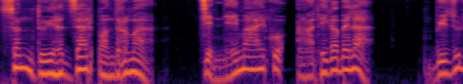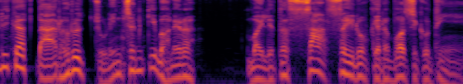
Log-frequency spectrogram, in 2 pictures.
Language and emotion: Nepali, fearful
